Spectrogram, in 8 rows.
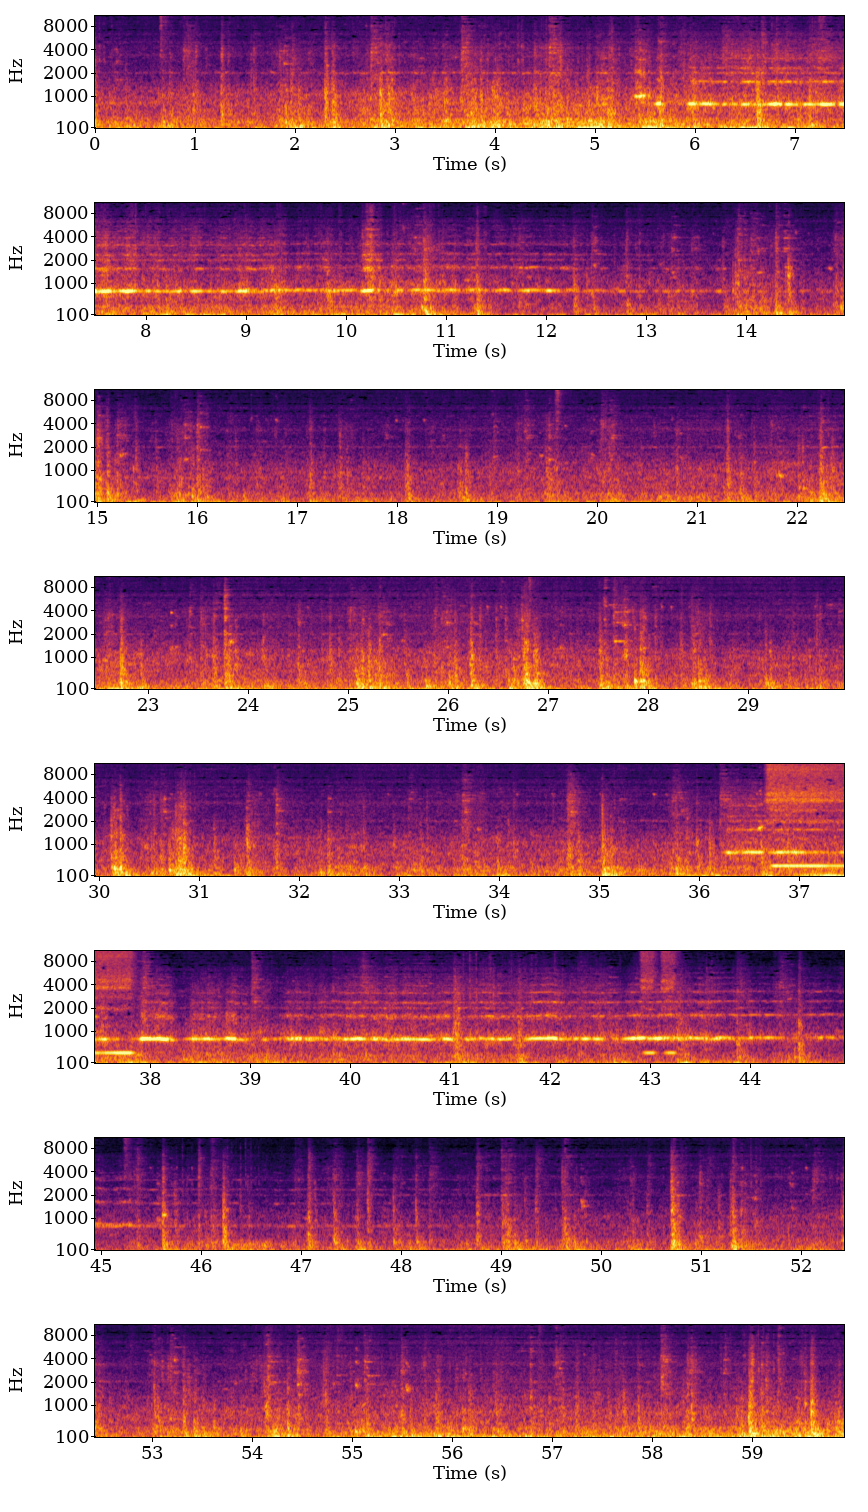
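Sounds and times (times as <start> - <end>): train rumbling: 0.0 - 59.9
wheels clicking over rail joints: 0.0 - 59.9
train horn blast: 5.4 - 13.8, 36.2 - 45.4.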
